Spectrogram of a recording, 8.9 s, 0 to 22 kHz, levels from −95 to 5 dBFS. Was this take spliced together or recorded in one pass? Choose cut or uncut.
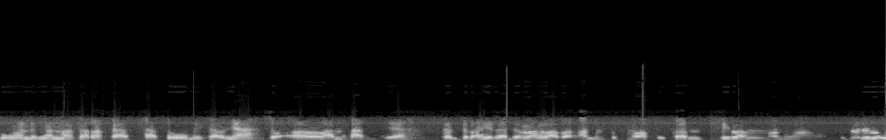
cut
